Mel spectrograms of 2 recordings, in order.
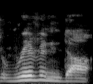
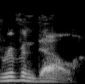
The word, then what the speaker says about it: Rivendell: It's Riendell. It's Rivendell.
